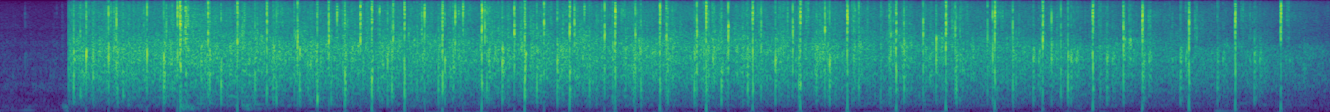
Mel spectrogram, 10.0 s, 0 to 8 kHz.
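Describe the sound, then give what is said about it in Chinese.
Meeting delegates break into steady applause approving the nomination of Ecuador's Ambassador Marcel Vasquez Bermudez as chair of the 76th Executive Committee bureau, starting abruptly and continuing as a dense, even patter of many hands clapping, with no voices heard over it. “我认为 Marcel Vasquez Bermudez 厄瓜多尔大使就被推举为我们76届执委会主席团的主席，通过鼓掌通过。”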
